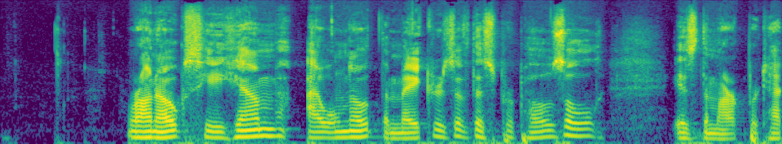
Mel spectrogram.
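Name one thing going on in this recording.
A man speaks calmly into a microphone, heard through a loudspeaker in a large hall.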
